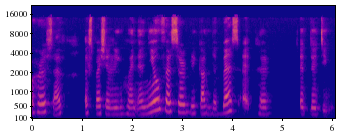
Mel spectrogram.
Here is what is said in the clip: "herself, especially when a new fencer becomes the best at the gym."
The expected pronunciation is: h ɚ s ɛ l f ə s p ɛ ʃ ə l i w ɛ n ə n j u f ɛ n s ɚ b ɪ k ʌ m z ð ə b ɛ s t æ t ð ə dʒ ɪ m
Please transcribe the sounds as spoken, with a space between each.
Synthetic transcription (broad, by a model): h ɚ s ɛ l f ə s p ɛ ʃ ə l i w ɛ n ə n j u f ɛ s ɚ b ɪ k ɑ m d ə b ɛ s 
